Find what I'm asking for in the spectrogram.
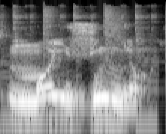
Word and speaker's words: Moisinho: Edson, how do you say your last name, Edson? – It's Moizinho. – Moizinho, okay.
